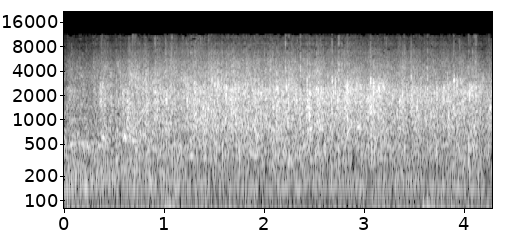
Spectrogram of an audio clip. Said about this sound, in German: Applaus!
